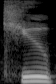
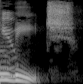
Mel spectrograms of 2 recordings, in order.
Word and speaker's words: Kew: Story number 1, the 1945 Q Beach riot. Ooh, okay. Love a riot. Beach. Yeah, love a riot. You're going to hear all about one. Q like the letter Q Q? Beach. It's spelled K-E-W.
